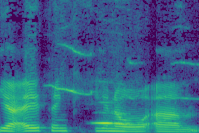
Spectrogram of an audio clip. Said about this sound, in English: sorry, that's my dog barking.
